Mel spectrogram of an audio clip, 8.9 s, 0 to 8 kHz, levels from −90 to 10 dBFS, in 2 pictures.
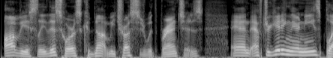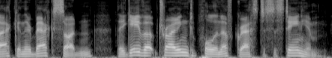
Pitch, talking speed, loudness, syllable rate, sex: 125 Hz, 205 wpm, -17 LUFS, 5.0 syllables/s, male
